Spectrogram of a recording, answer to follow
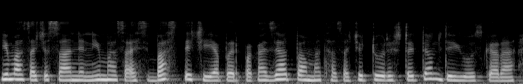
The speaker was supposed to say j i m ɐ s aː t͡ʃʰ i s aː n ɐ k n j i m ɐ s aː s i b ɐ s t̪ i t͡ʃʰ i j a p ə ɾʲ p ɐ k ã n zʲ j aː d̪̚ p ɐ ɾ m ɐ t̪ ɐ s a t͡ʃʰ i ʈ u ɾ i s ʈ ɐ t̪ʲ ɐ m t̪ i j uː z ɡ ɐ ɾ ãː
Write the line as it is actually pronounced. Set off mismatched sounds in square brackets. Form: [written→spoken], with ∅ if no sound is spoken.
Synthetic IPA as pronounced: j i m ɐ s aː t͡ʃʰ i s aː n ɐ [k→∅] n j i m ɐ s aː s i b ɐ s t̪ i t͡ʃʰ i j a p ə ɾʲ p ɐ k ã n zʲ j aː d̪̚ p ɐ [ɾ→∅] m ɐ [t̪→t̪ʰ] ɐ s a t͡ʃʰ i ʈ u ɾ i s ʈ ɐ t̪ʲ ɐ m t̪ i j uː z [ɡ→k] ɐ ɾ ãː

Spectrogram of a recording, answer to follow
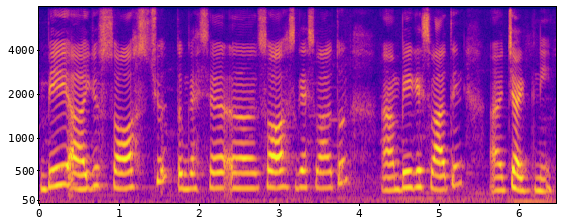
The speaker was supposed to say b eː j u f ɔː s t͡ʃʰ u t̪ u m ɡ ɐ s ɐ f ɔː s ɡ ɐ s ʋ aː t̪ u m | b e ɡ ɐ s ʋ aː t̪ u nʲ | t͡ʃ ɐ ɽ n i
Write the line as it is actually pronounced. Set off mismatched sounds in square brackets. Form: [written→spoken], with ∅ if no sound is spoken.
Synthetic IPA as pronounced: b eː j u [f→s] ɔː s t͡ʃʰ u t̪ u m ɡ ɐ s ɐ [f→s] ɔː s ɡ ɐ s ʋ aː t̪ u [m→n] | b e ɡ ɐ s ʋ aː t̪ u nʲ | t͡ʃ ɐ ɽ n i

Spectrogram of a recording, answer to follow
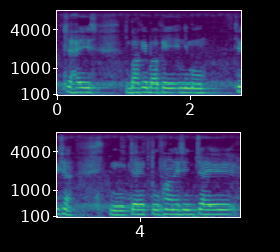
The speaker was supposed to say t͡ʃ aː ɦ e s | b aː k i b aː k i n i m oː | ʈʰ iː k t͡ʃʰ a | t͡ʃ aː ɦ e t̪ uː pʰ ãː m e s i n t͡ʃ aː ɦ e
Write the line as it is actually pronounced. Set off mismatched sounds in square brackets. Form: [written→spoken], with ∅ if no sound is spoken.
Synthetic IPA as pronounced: t͡ʃ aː ɦ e s | b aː k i b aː k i n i m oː | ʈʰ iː k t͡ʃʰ a | t͡ʃ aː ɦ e t̪ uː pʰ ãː [m→n] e s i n t͡ʃ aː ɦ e

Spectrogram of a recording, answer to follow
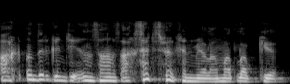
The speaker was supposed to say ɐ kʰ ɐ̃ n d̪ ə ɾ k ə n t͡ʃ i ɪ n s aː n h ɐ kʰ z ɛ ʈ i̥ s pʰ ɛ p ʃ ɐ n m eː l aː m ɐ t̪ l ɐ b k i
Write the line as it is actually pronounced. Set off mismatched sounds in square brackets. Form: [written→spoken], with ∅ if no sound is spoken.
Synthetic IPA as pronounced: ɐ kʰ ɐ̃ n d̪ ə ɾ k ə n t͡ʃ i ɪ n s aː n [h→s] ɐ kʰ [z→s] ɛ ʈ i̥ s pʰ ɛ [p→k] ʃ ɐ n m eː l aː m ɐ t̪ l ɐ b k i

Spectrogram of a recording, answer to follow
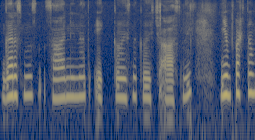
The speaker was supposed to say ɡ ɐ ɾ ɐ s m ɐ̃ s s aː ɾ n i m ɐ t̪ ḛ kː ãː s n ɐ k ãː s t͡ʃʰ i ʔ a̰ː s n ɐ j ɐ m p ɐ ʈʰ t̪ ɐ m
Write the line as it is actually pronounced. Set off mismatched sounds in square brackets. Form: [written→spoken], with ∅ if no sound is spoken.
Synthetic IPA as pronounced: ɡ ɐ ɾ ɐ s m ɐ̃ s s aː ɾ n i [m→n] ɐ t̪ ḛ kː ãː s n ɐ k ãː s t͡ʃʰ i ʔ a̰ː s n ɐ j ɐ m p ɐ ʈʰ t̪ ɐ m

